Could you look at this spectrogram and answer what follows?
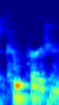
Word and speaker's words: compersion: That's That's There's a The word that they use is compersion. It sounds like compression, like But it's spelled differently.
